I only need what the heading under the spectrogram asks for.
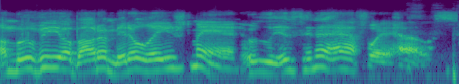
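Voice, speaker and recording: This man puts on a character voice with a high pitch. His loudness stays very even throughout. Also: moderate pace. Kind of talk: dramatic, announcer-like.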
